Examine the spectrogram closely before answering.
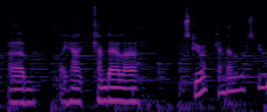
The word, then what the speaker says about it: Candela Obscura: they had Candela obscura Candela obscura is how you pronounced it yeah um but yeah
